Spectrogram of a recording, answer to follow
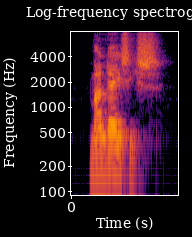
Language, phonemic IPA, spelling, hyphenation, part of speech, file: Dutch, /ˌmaːˈlɛi̯.zis/, Maleisisch, Ma‧lei‧sisch, adjective, Nl-Maleisisch.ogg
- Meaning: 1. Malaysian 2. Malay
